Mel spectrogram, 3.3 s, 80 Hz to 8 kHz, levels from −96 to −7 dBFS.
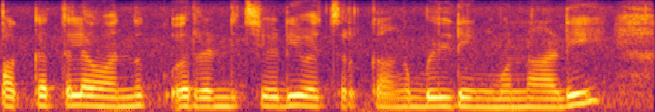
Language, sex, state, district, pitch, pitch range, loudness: Tamil, female, Tamil Nadu, Kanyakumari, 195 Hz, 185-210 Hz, -14 LUFS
